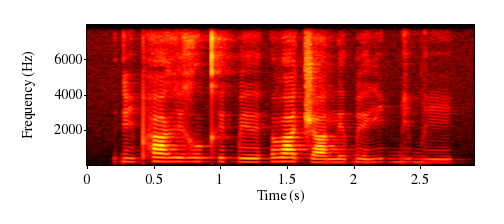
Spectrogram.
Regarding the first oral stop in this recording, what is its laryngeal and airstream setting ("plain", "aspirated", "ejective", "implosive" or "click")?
implosive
